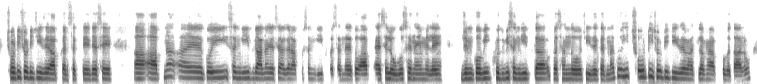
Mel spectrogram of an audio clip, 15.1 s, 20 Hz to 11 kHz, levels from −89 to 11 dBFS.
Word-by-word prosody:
छोटी-छोटी 195 +1 +2
चीज़ें 175 -2 +1
आप 160 -1 +4
कर 160 -3 0
सकते 165 +3 -4
हैं। 160 0 0
जैसे 165 +1 +1 0.5
अ, - - +1
आप 175 -1 +4
ना 230 +2 -3 0.2
ऐ 195 -1 -1
कोई 195 +2 0
संगीत 185 -1 -3
गाना 175 0 +3
जैसे 180 +1 -2
अगर 170 0 -3
आपको 165 +1 -6
संगीत 160 -2 -10
पसंद 155 -1 -6
है, 155 0 +1
तो 170 +2 0
आप 160 - +5 0.2
ऐसे 165 +2 +1
लोगों 165 -1 +2
से 175 - +2
नए 160 0 -2
मिलें 160 0 +1 0.4
जिनको 170 +1 +3
भी 180 +1 +1
ख़ुद 180 -2 +1
भी 185 - +1
संगीत 170 -1 0
का 175 - +8 0.3
पसंद 165 0 -2
हो 160 0 +4
चीज़े 155 -2 -1
करना। 155 +2 -3
तो 245 +7 -1
ये 240 +1 0
छोटी-छोटी 220 -2 +2
चीज़ें 180 -2 0
मतलब 160 0 -2
मैं 160 - -1
आपको 155 +1 -5
बता 140 -2 0
रहा 135 - -6
हूँ 170 +2 -7
170 Hz, 185 wpm, -23 LUFS, 160-185 Hz, 0.5 s, का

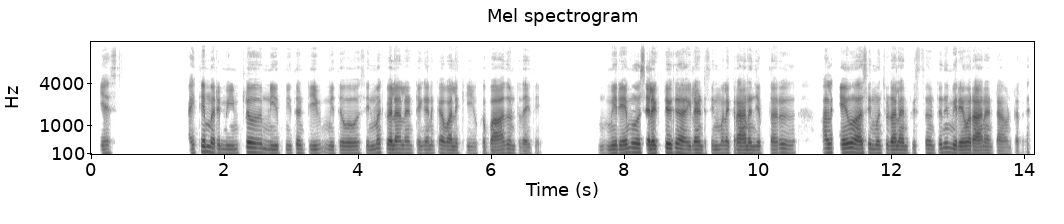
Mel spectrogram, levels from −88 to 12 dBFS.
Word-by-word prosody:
Yes. 120 0 -6 1.2
అయితే 130 +7 -4
మరి 135 -3 0
మీ 125 - -4
ఇంట్లో 140 +5 +3 0.3
నీ 120 - -1 0.2
మీతోని 125 +1 -6
టీ 120 - -5 0.2
మీతో 115 0 -6 0.3
సినిమాకు 125 +4 -5
వెళ్ళాలంటే 125 -1 +1
గనుక 120 0 -6
వాళ్ళకి 115 0 -3
ఒక 115 - -13
బాధుంటదయితే. 115 -2 -3 1.1
మీరేమో 130 +4 +3
సెలెక్టివ్‌గా 130 +2 +5
ఇలాంటి 125 -1 +1
సినిమాలకి 125 0 -5
రానని 115 0 +2
జెప్తారు. 120 +3 -4 0.6
ఆళ్ళకేమో 140 +1 +4
ఆ - - +6
సినిమా 125 -2 -2
చూడాలనిపిస్తూ 120 0 -1
ఉంటుంది. 135 +5 -4
మీరేమో 120 -1 +4
రానంటా 110 -1 0
ఉంటారు. - - -18
125 Hz, 125 wpm, -24 LUFS, 115-130 Hz, 1.2 s, ఆ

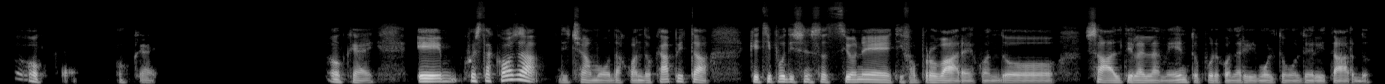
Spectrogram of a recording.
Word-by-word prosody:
O - - -2
okay, - - -7 0.5
okay. - - -11 1.7
Okay, 90 -2 -2 0.4
ehm, 140 0 +7
questa 160 -1 0
cosa 200 +2 +4
diciamo 95 -3 -4
da 90 0 -5
quando 95 0 -3
capita, 125 +6 +1 0.4
che - - +2
tipo 130 - +2
di 120 - -2
sensazione 115 -2 +1
ti - - -10
fa 105 - -7
provare 95 -4 +2
quando 85 0 -2 0.2
salti 100 +1 +1
l'allenamento, 95 +1 -1
oppure 100 -2 -3
quando 90 +1 -4
arrivi 90 -1 -4
molto, 90 0 -5
molto 85 0 -7
in - - -2
ritardo? 80 -2 -3
95 Hz, 120 wpm, -23 LUFS, 90-115 Hz, 1.7 s, ehm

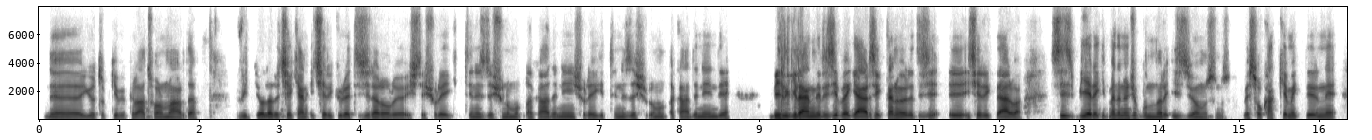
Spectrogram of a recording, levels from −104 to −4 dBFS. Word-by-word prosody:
eee, 95 -1 0
YouTube 100 0 -7
gibi 90 -3 -6
platformlarda 90 0 -2 0.6
videoları 105 0 0
çeken 105 -1 +1
içerik 95 -1 -2
üreticiler 95 -1 -1
oluyor, 85 -1 -2
işte - - -3
"Şuraya 95 0 -1
gittiğinizde 95 +1 -7
şunu 100 +1 -2
mutlaka 100 0 -3
deneyin, 105 +2 -3
şuraya 95 -1 -3
gittiğinizde 100 -1 -7
şunu 100 - -2
mutlaka 100 -1 -4
deneyin." 100 +1 -2
diye 100 - -1 0.5
bilgilendirici 125 +1 +6
ve 135 +1 +5
gerçekten 120 +2 +5
öğretici, 115 0 -1
eee, 110 0 +1
içerikler 105 -1 +3
var. 95 - 0 0.4
Siz 145 -3 -1
bir 130 - +1
yere 135 +1 +8
gitmeden 145 +1 -2
önce 150 -4 -2
bunları 110 +2 0
izliyor 100 0 -2
musunuz? 85 -2 -6 0.2
Ve - - -3
sokak - - 0
yemeklerini, 120 0 0
105 Hz, 145 wpm, -25 LUFS, 95-115 Hz, 0.6 s, yere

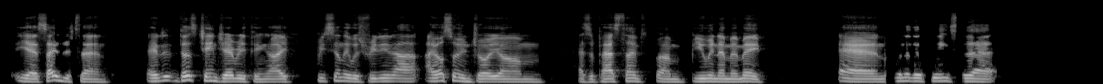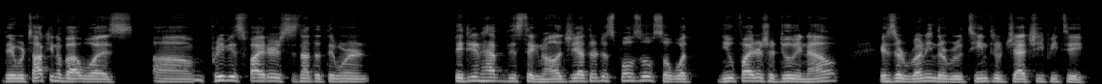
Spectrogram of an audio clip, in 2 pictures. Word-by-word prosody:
Yes, 135 -5 +2
I - - +6
understand, 130 - 0 0.4
and 150 +2 +1
it 185 -2 -1
does 195 +4 +3
change 170 -7 +1
everything, 135 -3 +1
I 130 0 +1 0.3
recently 155 +1 -2
was 135 -2 -3
reading 145 +1 0
uh, 140 -1 0
I 150 - 0
also 165 +3 0
enjoy, 130 -3 +1
um 120 -2 -4 0.3
as 125 -1 -6
a - - -4
pastime, 130 +3 +2
s 130 - -17
um, 125 -4 -3
viewing 135 0 +1
MMA 130 -1 +3 0.7
and, 130 -4 +5
one 155 0 -3
of 160 - -2
the 150 -1 +2
things 155 -2 -2
that 135 -3 +2 1.1
they 145 - +2
were 145 0 +2
talking 170 +4 +1
about 140 -3 +2
was, 125 -3 -1 0.2
um, 135 +6 -4
previous 185 -1 +2
fighters 155 -2 +2
it's 130 - -9
not 145 0 +1
that 145 -2 -3
they 140 - -1
weren't 135 -1 -3 0.8
they 155 - +4
didn't 175 +3 +1
have 165 -2 0
this 145 -2 -2
technology 130 +1 +1
at 150 - +3
their 160 - -2
disposal, 175 +1 -2
so 145 -4 -2
what 130 -1 -1 0.3
new 145 +3 0
fighters 155 +1 +2
are 145 - +1
doing 135 0 +1
now 155 +7 0 0.4
is 135 0 +1
they're 150 -1 +4
running 140 +4 +1
their 140 -2 +2
routine 130 +3 -2
through 140 -2 -2
ChatGPT, 130 -2 0
140 Hz, 175 wpm, -24 LUFS, 130-155 Hz, 1.1 s, I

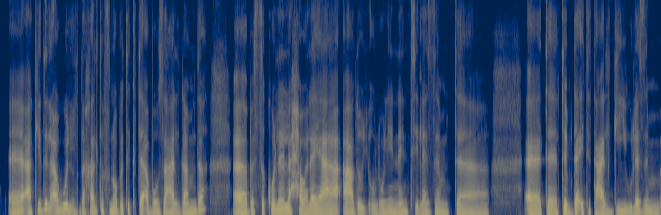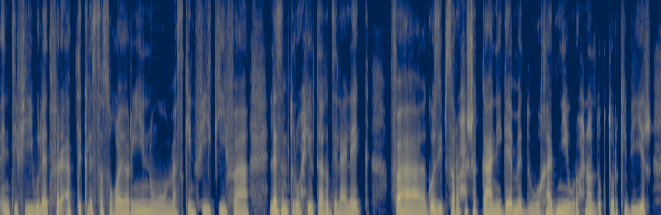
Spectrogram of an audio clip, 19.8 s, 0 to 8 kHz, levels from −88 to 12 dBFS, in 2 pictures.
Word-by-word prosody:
آآ 175 +1 +3
أكيد 235 +5 -2
الأول 200 -3 +2
دخلْت 175 +4 -2
في 195 +1 -3
نوبة 190 +1 +1
اكتئاب 160 -3 0
وزعل 175 -2 +1
جامدة، 185 +8 0 0.4
آآ 170 -1 +6
بس 175 +2 -3
كل 200 +3 0
اللي 200 -1 +4
حواليّا 170 0 +3
قعدوا 170 0 +2
يقولوا 155 +2 -4
لي 180 0 -1
إن 170 -2 -2
أنتِ 170 +1 -3
لازم 160 +1 -2
ت - - -7
آآ 145 -1 -1 0.8
ت 155 +3 -2
تبدئي 155 0 +2
تتعالجي 165 +4 -1
ولازم 175 -1 -1
أنتِ 160 -1 -3
في 180 +3 -4
ولاد 170 -1 +1
في - - 0
رقبتِك 165 0 -3
لسّه 160 +3 -2
صغيرين 155 +3 0
وماسكين 145 0 -4
فيكِ، 170 +3 -5 0.2
فلازم 165 +3 0
تروحي 165 +2 -2
وتاخدي 165 -1 -1
العلاج. 145 +2 -1 0.5
فجوزي 160 +3 +3
بصراحة 160 +1 -2
شجّعني 165 -2 +2
جامد 165 +1 +1
وخدني 170 +3 0
ورُحنا 165 +2 -2
لدكتور 160 +2 -4
كبير 165 +4 -2
165 Hz, 140 wpm, -24 LUFS, 155-180 Hz, 0.8 s, آآ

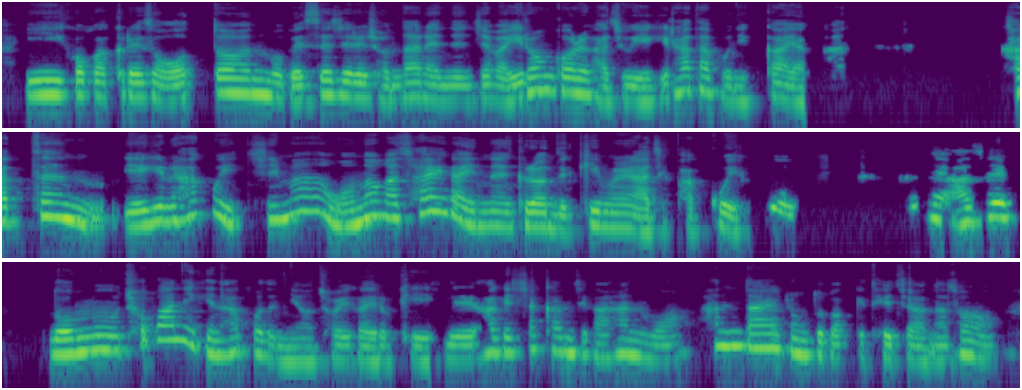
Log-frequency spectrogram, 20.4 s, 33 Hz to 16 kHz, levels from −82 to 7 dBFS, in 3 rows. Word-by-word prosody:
이거가 170 -1 +2
그래서 155 -3 +1
어떤 185 +7 +2
뭐 155 -3 0
메시지를 155 +4 +1
전달했는지 140 -1 -3
막 130 -2 -2
이런 205 +10 +1
거를 195 -3 +2
가지고 130 -4 -4
얘기를 125 +10 -3
하다 210 -2 -2
보니까 130 +1 -5
약간 125 -1 -4 1.3
같은 205 +1 +3
얘기를 180 +6 +3
하고 275 +4 -2
있지만 235 - 0
언어가 235 +6 +3
차이가 295 +1 +2
있는 165 -2 -1
그런 160 -2 +3
느낌을 150 +3 -1
아직 125 -1 -3
받고 - - -2
있고, 420 +2 -2 0.7
근데 425 - -2
아직 200 +7 +5 0.4
너무 200 +5 +4
초반이긴 320 - 0
하거든요. 140 -10 -5
저희가 135 0 -5
이렇게 130 0 -5
일하기 145 +9 -1
시작한 210 -1 -3
지가 165 -5 -6
한 175 0 -1
뭐 140 +6 -10
1 265 0 +2
달 240 -2 +3
정도밖에 165 -7 -2
되지 145 0 -3
않아서 135 +3 -4
175 Hz, 310 characters per minute, -21 LUFS, 140-210 Hz, 1.3 s, 아직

